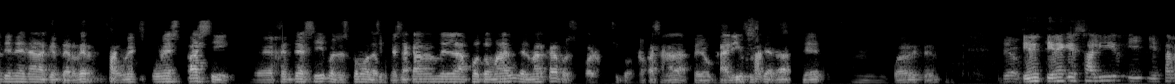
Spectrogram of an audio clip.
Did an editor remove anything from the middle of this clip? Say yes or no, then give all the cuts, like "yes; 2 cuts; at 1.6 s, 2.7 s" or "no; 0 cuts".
yes; 2 cuts; at 1.5 s, 3.8 s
